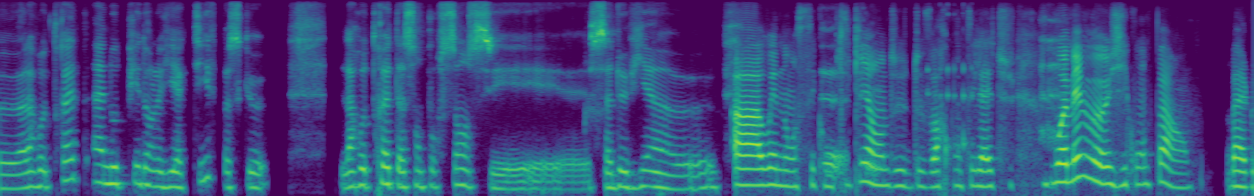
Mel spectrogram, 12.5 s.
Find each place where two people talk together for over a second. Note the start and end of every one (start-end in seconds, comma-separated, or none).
none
